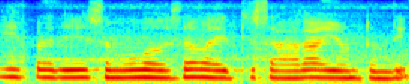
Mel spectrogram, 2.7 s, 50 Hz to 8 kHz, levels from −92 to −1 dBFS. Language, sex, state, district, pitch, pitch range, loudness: Telugu, female, Andhra Pradesh, Guntur, 220 Hz, 215-225 Hz, -13 LUFS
